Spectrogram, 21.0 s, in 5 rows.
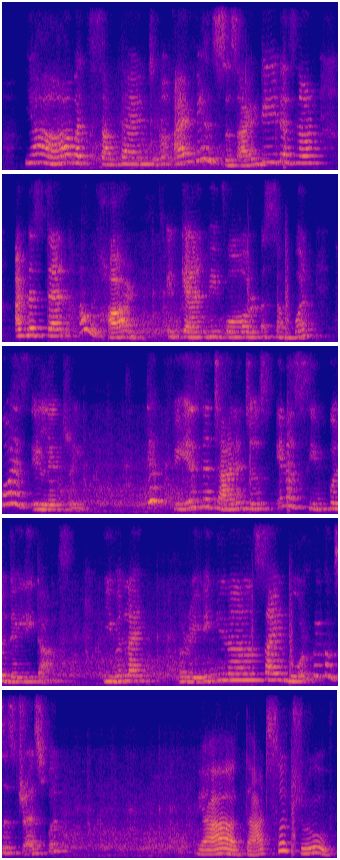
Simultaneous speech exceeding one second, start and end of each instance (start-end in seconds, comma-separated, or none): none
